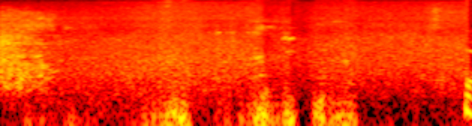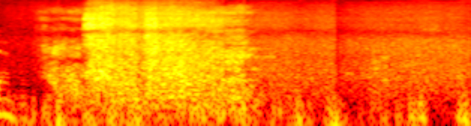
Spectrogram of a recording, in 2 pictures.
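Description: Ocean surf rolls onto the long white-sand shore at Sabang Beach in Baler, Aurora, a surfing spot, with a broad wash of breaking waves swelling midway amid wind buffeting the microphone and someone talking over it.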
